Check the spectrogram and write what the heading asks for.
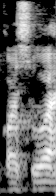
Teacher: Perhatikan t-nya di sini kita baca sebagai ha karena berhenti. Ini yang dikatakan ta yang bulat ya, ta marbutah.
